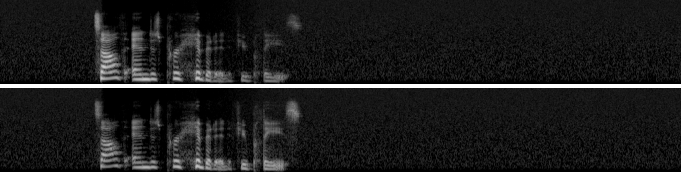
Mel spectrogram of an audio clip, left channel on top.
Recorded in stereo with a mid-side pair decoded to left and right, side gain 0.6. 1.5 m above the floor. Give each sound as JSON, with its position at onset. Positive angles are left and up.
{"t": 0.9, "sound": "a woman speaking", "azimuth_deg": 50, "distance_m": 0.8}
